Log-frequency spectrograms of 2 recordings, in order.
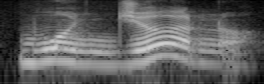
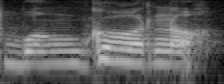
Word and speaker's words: buongiorno: The same goes for the G, and you already know that, because we have used that here. You didn't even notice. G, here it is. You have a I after that, so you don't pronounce it G, G, hard, but you pronounce it G, buongiorno, and not buongiorno, right?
